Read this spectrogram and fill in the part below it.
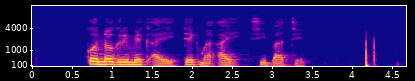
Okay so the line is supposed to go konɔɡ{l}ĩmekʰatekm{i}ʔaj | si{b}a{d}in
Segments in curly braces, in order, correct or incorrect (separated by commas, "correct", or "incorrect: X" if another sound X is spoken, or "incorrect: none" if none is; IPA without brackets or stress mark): incorrect: ɾ, incorrect: a, correct, incorrect: t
